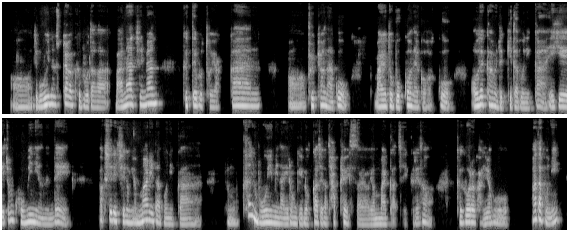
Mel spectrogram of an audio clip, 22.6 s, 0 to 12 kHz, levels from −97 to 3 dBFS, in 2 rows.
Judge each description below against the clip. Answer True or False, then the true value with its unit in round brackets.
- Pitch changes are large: False (5.0 semitones)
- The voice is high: False (155 Hz)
